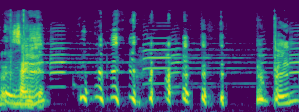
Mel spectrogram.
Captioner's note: laughs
